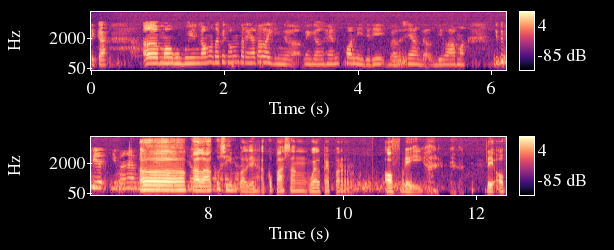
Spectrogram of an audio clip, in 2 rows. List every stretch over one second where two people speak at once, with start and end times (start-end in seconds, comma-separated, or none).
7.0-8.5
